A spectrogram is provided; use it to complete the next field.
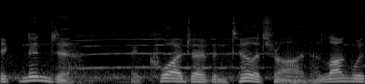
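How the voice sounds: Lively intonation colors a natural reading voice.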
